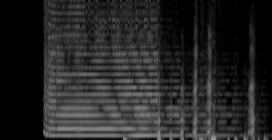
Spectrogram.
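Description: A loud air horn blares in one sustained, brassy blast lasting about a second and a half, then cuts off into a flurry of short, choppy bursts of noise.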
